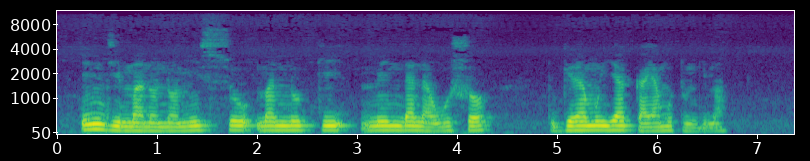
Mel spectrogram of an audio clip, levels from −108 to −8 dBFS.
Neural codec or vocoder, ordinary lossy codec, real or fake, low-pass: none; MP3, 96 kbps; real; 10.8 kHz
